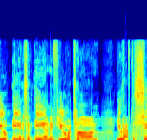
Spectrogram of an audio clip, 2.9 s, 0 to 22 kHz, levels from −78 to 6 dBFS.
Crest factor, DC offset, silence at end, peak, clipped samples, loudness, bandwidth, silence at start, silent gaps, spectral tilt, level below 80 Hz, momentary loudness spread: 12 dB; under 0.1%; 0 s; 0 dBFS; under 0.1%; -11 LUFS; 16.5 kHz; 0 s; none; -3.5 dB/octave; -58 dBFS; 6 LU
